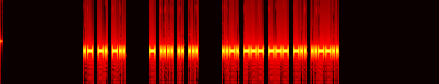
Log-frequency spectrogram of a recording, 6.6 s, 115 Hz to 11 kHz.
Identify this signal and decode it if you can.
Morse code, heard as a keyed tone, about 47 wpm, 700 Hz. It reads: AND THIS FOOD?
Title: 2x Word-Spacing - Sentences from Top 300 Words - 45wpm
